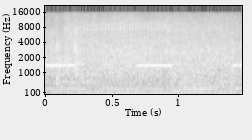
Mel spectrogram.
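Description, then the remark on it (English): A digger's reversing alarm beeps at a steady mid-high pitch, two long tones and the start of a third, over a continuous low diesel engine rumble, as the road is dug up to fix a broken underground water pipe. “George likes diggers.”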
